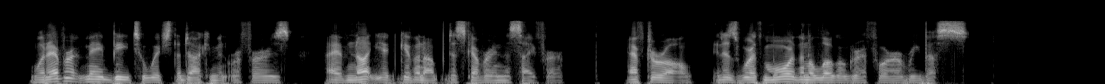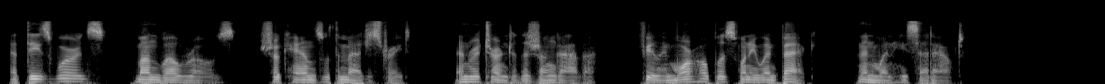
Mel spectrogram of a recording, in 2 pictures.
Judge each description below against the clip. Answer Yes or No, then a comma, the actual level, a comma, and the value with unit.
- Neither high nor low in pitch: No, low, 100 Hz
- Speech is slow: No, average, 155 wpm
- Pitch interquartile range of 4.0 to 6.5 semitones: No, average, 2.8 semitones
